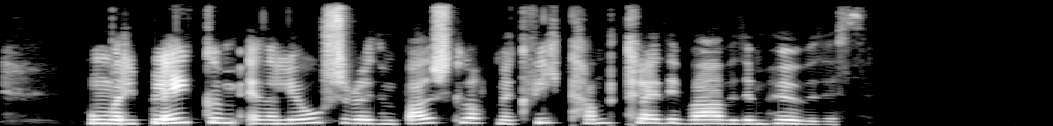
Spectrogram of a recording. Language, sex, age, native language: Icelandic, female, 40-49, Icelandic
